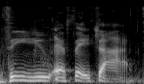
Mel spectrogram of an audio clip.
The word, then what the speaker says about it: Dushi: At Dushi Amour, that's Amour. And Dushi is like sushi, but DUSHI Okay, Mecca Yes.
